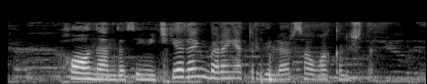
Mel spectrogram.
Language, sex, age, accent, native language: Uzbek, female, 19-29, Xorazm, Uzbek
